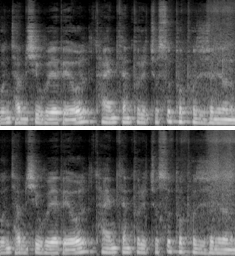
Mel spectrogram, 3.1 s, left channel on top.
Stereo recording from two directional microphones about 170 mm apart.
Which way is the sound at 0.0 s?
30° right (ahead or behind).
